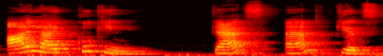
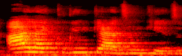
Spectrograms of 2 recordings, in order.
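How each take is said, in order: First: There is a pause after cooking. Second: It runs on with no pause after cooking.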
